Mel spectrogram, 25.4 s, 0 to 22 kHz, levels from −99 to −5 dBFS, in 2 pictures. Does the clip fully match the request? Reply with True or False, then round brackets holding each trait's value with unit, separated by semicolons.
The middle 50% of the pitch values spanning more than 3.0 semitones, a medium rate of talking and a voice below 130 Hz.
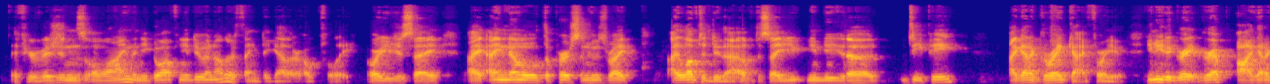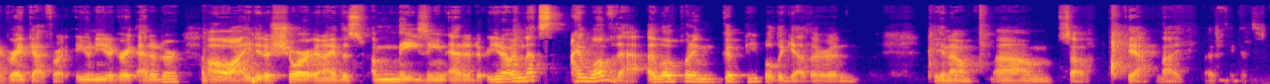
False (4.7 semitones; 235 wpm; 115 Hz)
